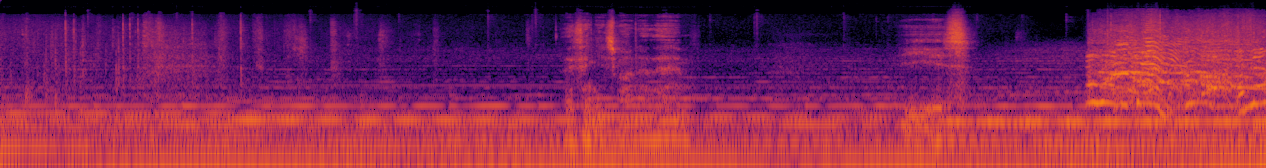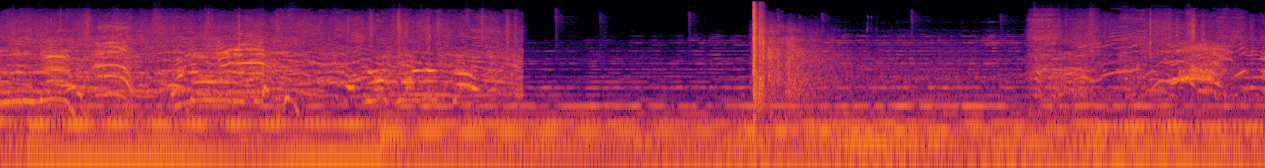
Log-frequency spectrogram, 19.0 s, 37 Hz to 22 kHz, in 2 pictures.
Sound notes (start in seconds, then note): 8.2 angry mob shouting; 15.1 gunshot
